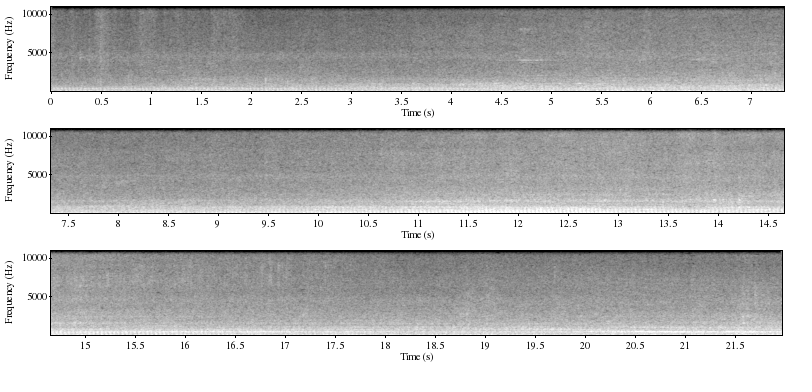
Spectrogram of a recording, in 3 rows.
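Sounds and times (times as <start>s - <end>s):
vehicle engine passing by: 6.2s - 21.9s.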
